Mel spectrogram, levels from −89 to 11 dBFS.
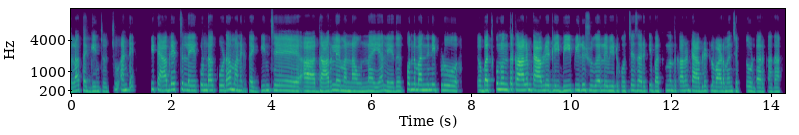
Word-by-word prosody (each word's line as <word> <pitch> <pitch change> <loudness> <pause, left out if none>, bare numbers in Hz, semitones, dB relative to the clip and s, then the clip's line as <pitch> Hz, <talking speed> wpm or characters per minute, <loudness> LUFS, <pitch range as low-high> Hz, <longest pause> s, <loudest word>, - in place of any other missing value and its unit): ఎలా 190 +3 0
తగ్గించొచ్చు, 180 +3 -6
అంటే 225 -4 -1 0.4
ఈ - - 0
టాబ్లెట్స్ 245 +5 +1
లేకుండా 215 +1 0 0.2
కూడా 215 +2 -1
మనకు 205 -1 -3
తగ్గించే 210 +5 -3 0.6
ఆహ్, 180 -1 +5
దారులేమన్నా 190 0 +2
ఉన్నాయా, 180 +1 -1
లేదా 180 +1 -2 0.2
కొంతమందినిప్పుడు 225 -2 0 0.6
ఆహ్, 205 - -2
బతుకున్నంత 240 +3 +2
కాలం 225 +1 +8
ట్యాబ్లెట్‌లు 205 0 +4
ఈ - - -3
బీపీలు, 215 +2 +2
షుగర్‌‌లు 205 -1 -1
వీటికొచ్చేసరికి 195 +1 -4
బతుకున్నంత 200 +2 -5
కాలం 205 +1 0
ట్యాబ్లెట్‌లు 195 +1 -1
వాడమని 180 +1 -1
చెప్తూ 195 - -12
ఉంటారు 170 0 -2
కదా! 165 0 -3
205 Hz, 120 wpm, -22 LUFS, 185-220 Hz, 0.6 s, కాలం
